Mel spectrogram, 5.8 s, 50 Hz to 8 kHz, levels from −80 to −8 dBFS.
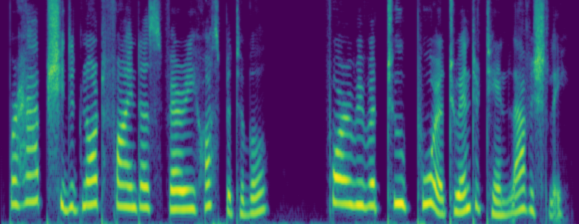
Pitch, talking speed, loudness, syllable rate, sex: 260 Hz, 165 wpm, -15 LUFS, 5.1 syllables/s, female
